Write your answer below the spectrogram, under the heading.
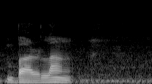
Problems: none marked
